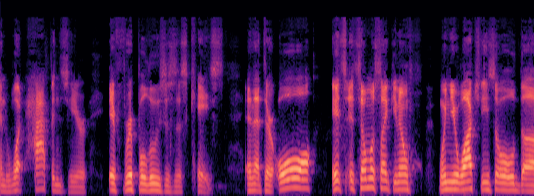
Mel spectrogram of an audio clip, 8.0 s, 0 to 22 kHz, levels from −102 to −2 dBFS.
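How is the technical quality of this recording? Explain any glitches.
No audible glitches or technical faults anywhere in the recording.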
